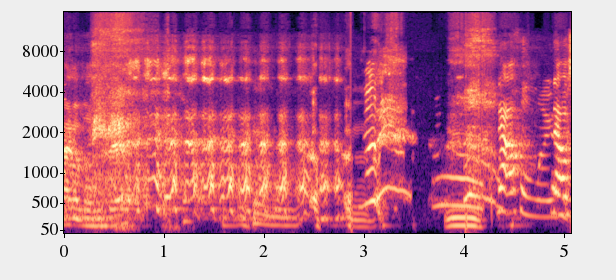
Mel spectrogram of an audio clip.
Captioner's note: participants laughing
